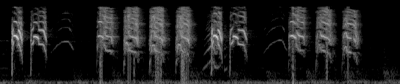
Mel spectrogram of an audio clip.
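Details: Rose-ringed parakeet calling in the morning, a loose series of about a dozen loud, grating high shrieks, some with a curling, whistled edge, roughly two or three per second in places.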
